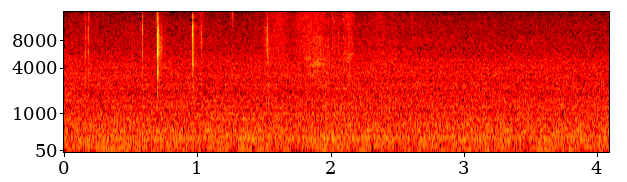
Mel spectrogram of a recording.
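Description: A charging cable clicks into a phone.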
